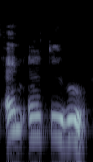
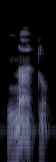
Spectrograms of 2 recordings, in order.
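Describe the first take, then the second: First: Each letter is spoken separately, one by one. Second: The letters are blended into one spoken word. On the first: The speaker calls it wrong. "not pronounced separately as NATO" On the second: The speaker calls it right. "it is pronounced as a full word"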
